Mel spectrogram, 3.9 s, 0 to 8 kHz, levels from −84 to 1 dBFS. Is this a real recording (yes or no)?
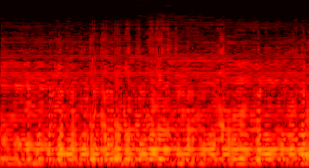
no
